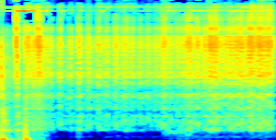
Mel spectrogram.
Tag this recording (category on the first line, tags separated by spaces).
Sound effects > Objects / House appliances
dime drop foley Phone-recording spin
